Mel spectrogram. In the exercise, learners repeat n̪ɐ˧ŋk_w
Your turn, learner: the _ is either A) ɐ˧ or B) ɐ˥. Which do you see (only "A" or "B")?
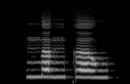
A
